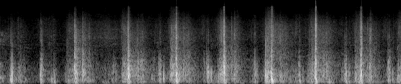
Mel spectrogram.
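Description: Satin fabric of a double-layer bonnet being shaken and flapped by hand, giving sharp snaps and rustles about three or four times a second.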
